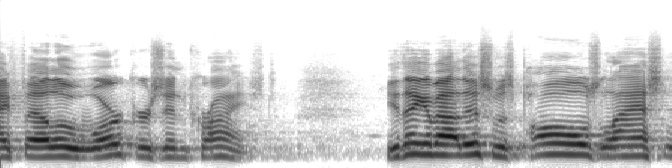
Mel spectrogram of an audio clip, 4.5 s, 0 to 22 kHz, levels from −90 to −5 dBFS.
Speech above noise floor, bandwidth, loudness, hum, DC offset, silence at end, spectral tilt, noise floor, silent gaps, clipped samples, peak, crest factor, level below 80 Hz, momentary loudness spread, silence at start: 39 dB; 9 kHz; -21 LUFS; none; under 0.1%; 0 s; -4.5 dB/octave; -60 dBFS; none; under 0.1%; -2 dBFS; 20 dB; under -90 dBFS; 14 LU; 0 s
